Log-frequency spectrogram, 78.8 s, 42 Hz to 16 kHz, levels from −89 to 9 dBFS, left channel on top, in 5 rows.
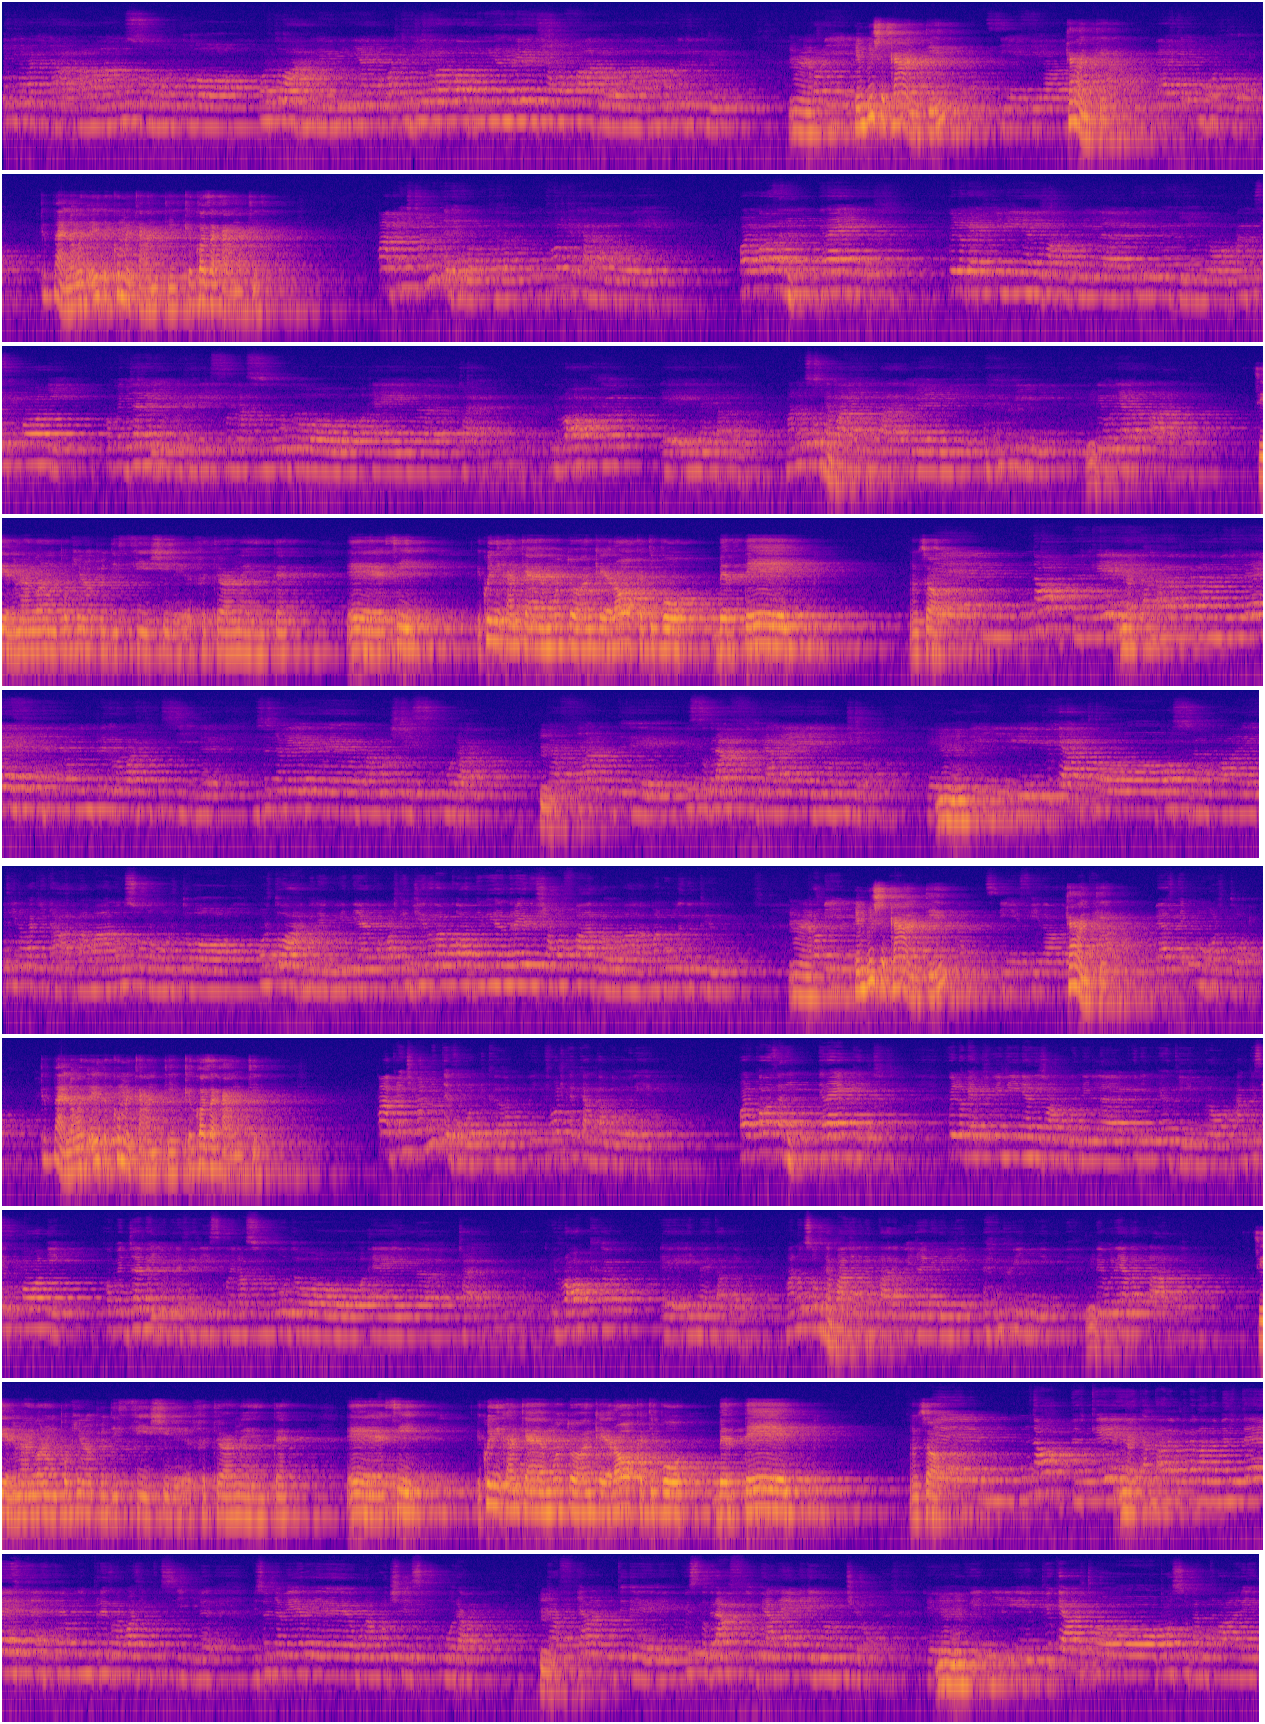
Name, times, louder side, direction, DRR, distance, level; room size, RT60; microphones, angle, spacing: voice 1, 0.0-9.0 9.7-9.8 10.1-11.4 11.9-12.1 12.5-15.6 20.4-24.0 25.0-26.9 27.2-32.3 32.8-39.3 39.7-40.9 41.3-46.4 52.1-52.2 58.9-69.0 69.7-78.7, right 1 dB, 55° right, -4 dB, 7.6 m, -29 dB
voice 2, 9.8-10.2 10.7-11.8 13.3-13.8 16.2-19.0 41.8-42.0 45.1-45.2 47.2-50.9 51.6-52.5 53.2-55.8 56.2-57.5 58.6-59.0 61.2-61.4 69.8-70.0 74.7-75.1, right 1 dB, 20° right, 0 dB, 1.3 m, -19 dB
26.0 x 25.5 x 5.5 m, 2.5 s
head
